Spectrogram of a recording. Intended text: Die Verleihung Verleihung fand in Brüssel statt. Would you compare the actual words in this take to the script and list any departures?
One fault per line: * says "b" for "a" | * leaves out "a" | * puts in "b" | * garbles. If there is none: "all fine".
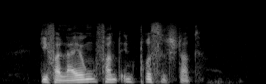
* leaves out "Verleihung"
